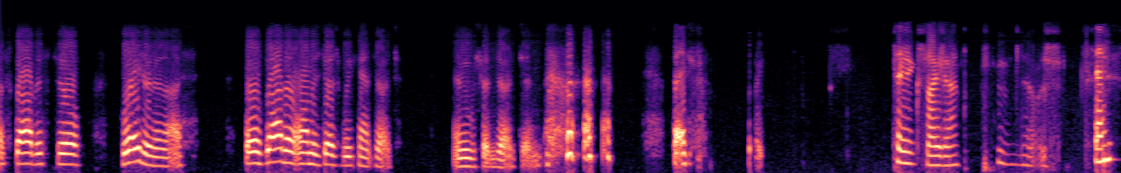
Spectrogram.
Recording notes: ACIM Daily Conference Call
